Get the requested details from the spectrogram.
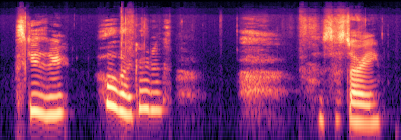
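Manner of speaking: words stretched by yawning. Speaker breaks off mid-thought to apologize, yawning. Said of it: "I apologize for yawning".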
